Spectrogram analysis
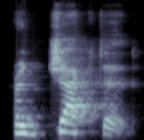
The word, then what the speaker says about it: project: Projected, verb. Or this can be produced with a stress on the first syllable, project.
